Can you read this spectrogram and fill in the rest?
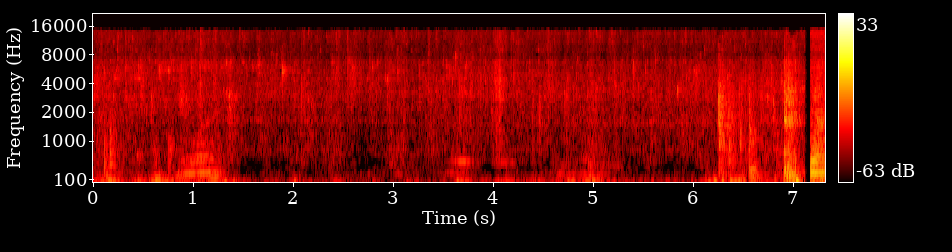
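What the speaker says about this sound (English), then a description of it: "after parboiling it, fry it a little bit for it to be crispy and nice" Parboiled spinach frying in oil, giving a steady close sizzle with faint stirring and scraping, broken by a couple of louder clatters near the end.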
